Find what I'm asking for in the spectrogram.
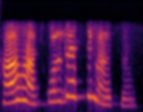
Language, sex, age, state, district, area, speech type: Odia, female, 45-60, Odisha, Rayagada, rural, conversation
